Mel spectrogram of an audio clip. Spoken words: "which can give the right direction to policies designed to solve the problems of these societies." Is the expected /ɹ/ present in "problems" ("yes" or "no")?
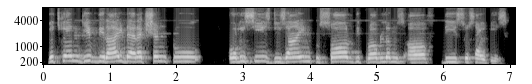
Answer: yes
